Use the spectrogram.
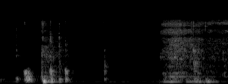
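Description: Typing on a computer keyboard, with a short cluster of clicks followed after a pause by a brief tap and then a denser, continuous run of close keystrokes.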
